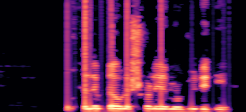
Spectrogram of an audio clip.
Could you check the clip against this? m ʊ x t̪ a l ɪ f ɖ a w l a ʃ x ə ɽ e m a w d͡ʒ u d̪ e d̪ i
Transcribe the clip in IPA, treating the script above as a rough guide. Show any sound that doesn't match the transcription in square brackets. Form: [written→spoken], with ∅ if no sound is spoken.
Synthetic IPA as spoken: m ʊ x t̪ a l ɪ f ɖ a w l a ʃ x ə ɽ e m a w d͡ʒ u d̪ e d̪ i

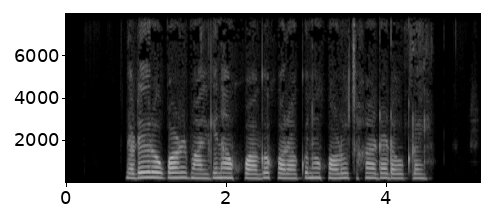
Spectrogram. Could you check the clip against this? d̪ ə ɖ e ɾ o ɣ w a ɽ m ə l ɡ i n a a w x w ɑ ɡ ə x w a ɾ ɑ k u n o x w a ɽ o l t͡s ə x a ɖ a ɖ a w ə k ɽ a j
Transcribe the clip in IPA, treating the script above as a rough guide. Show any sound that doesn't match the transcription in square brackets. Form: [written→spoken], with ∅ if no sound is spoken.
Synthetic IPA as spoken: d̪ ə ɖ e ɾ o ɣ w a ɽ m [ə→ɑ] l ɡ i n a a w x w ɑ ɡ ə x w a ɾ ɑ k u n o x w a ɽ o [l→∅] t͡s ə x a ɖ a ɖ a w ə k ɽ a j

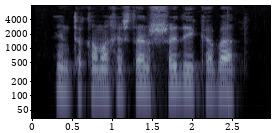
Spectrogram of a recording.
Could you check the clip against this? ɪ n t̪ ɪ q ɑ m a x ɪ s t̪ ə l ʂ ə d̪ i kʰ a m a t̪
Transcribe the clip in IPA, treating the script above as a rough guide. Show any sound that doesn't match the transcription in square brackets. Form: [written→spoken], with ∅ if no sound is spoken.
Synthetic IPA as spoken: ɪ n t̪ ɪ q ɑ m a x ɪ s t̪ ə l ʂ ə d̪ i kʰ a [m→b] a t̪

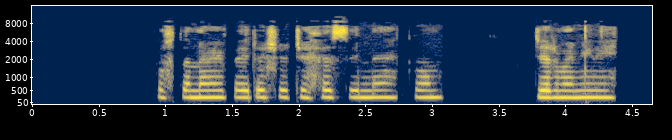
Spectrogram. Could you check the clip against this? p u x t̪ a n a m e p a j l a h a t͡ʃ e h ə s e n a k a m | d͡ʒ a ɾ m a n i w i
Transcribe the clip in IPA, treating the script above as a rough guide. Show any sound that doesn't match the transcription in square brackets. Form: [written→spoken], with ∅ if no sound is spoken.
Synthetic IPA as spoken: p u x t̪ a n a m e p a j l a [h→ʃ] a t͡ʃ e h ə s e n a k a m | d͡ʒ a ɾ m a n i w i

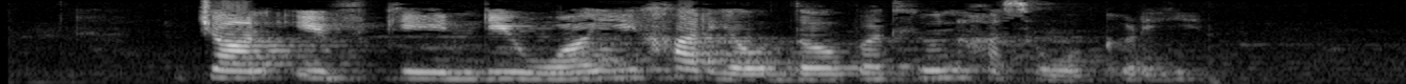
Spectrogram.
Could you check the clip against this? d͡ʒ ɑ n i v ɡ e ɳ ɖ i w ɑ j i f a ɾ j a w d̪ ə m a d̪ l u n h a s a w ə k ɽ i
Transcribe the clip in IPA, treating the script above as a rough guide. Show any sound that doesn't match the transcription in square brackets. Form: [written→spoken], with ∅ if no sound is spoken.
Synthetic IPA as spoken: d͡ʒ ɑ n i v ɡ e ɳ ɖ i w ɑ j i [f→h] a ɾ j a w d̪ ə [m→b] a d̪ l u n h a s a w ə k ɽ i

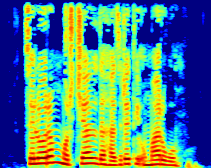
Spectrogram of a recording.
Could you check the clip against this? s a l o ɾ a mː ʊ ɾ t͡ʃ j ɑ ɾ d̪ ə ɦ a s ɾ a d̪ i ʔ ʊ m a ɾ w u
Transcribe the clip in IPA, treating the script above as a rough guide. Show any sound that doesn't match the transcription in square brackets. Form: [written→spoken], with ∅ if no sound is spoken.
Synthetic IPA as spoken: [s→t͡s] a l o ɾ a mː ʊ ɾ t͡ʃ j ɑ [ɾ→l] d̪ ə ɦ a [s→z] ɾ a [d̪→t̪] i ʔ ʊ m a ɾ w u

